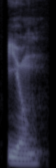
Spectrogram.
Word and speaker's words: Jung: Carl, how do you say his last name? – Jung.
